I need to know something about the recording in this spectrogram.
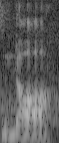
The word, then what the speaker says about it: gnaw: Or the second word is gnaw. It starts with a G, but the G is silent.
